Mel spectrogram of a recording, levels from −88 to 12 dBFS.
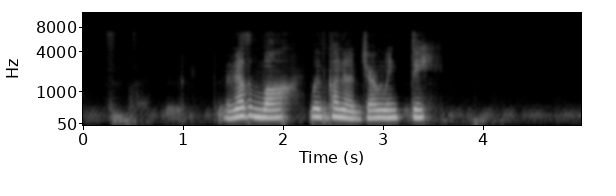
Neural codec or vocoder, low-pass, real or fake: codec, 16 kHz, 0.5 kbps, FreqCodec, larger model; 7.2 kHz; fake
